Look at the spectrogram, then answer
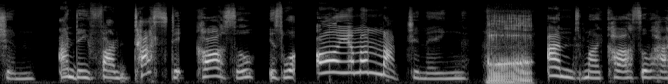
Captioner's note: snorts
